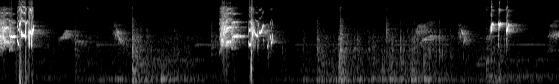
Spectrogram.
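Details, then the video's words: Calling female lovebird, used to set other lovebirds off into long trills: a few piercing squawks, spaced irregularly, over a low rumbling background noise. "SUARA PANCING LOVEBIRD BETINA, LOVEBIRD LAIN LANGSUNG NGEKEK PANJANG Dengan Suara Lovebird Memanggil"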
